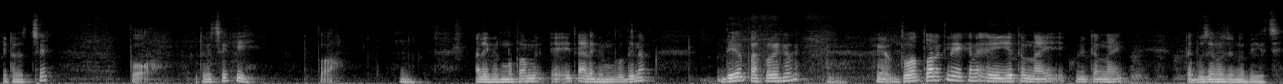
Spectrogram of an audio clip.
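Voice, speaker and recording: A man's voice: medium pitch, expressive, a little fast, long pauses, warm tone, slight background noise. A man teaching Quran letter pronunciation in a patient, step-by-step lesson, repeating each syllable in drills.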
